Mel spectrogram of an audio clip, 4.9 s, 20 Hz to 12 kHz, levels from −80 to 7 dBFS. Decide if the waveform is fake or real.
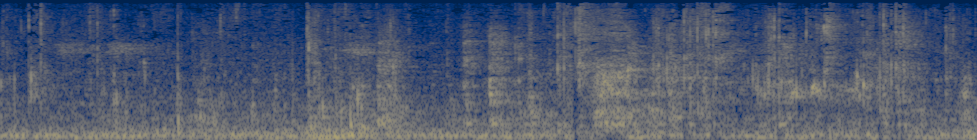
real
